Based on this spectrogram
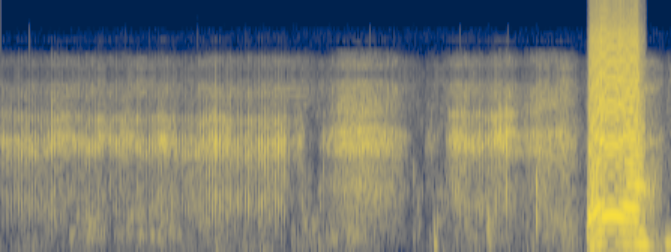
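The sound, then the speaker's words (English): Heavy, raspy wheezing breaths drawn out in long rasping phases with short gaps, ending in a sudden loud, high, wavering vocal cry. “He's breathing like a motherfucking. Sound like a goddamn vampire.”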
